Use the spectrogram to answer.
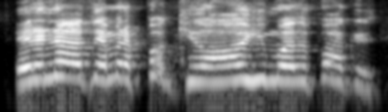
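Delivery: high, fast retold tirade; going off. Dragged back while still threatening, re-enacted going off. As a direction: rattle it off like a mock raging hothead. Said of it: "we're just going off".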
